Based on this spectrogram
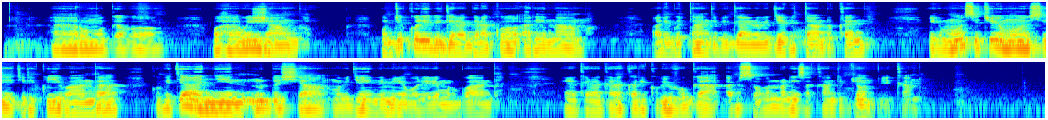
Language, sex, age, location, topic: Kinyarwanda, male, 25-35, Kigali, government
